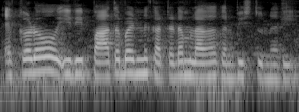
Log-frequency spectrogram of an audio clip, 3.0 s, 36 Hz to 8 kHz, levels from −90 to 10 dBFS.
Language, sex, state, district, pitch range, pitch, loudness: Telugu, female, Andhra Pradesh, Srikakulam, 195-230 Hz, 205 Hz, -24 LUFS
